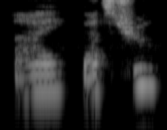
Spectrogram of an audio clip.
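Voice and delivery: soft, hushed mother hen; gentle hen. A narrator's reading. Hen calming grieving mice, soft and gentle. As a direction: soothe them quietly. Pertolote voiced softly.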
